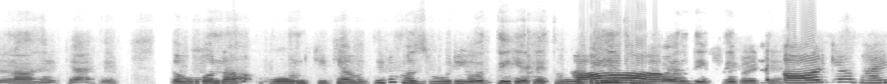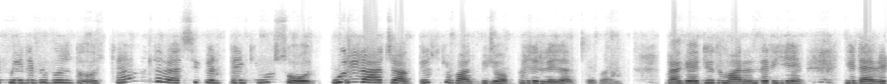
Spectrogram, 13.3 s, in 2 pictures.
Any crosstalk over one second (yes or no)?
yes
